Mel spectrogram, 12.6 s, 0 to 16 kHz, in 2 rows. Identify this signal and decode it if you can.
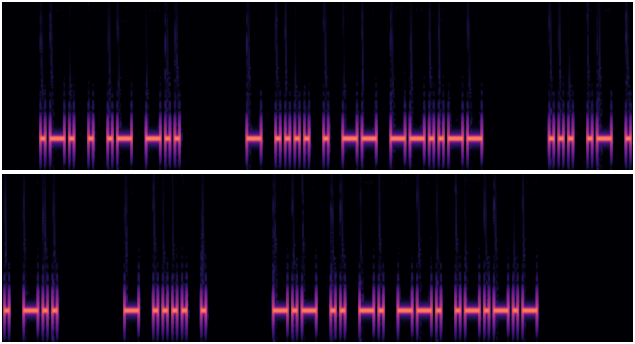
Morse code, heard as a keyed tone, about 25 wpm, 700 Hz. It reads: READ THEM, SAID THE KING.
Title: 2x Word-Spacing - Sentences from Top 400 Words - 25wpm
